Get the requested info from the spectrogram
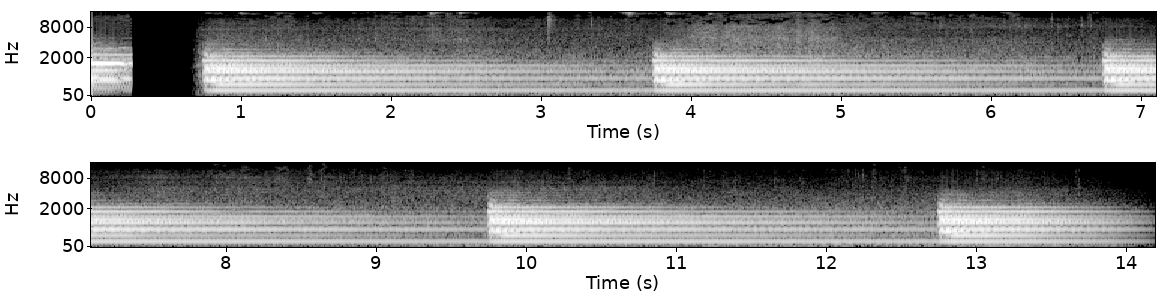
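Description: A single church bell tolled five times at the same pitch, about every three seconds, each stroke ringing on and fading; the last one fades out quickly.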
